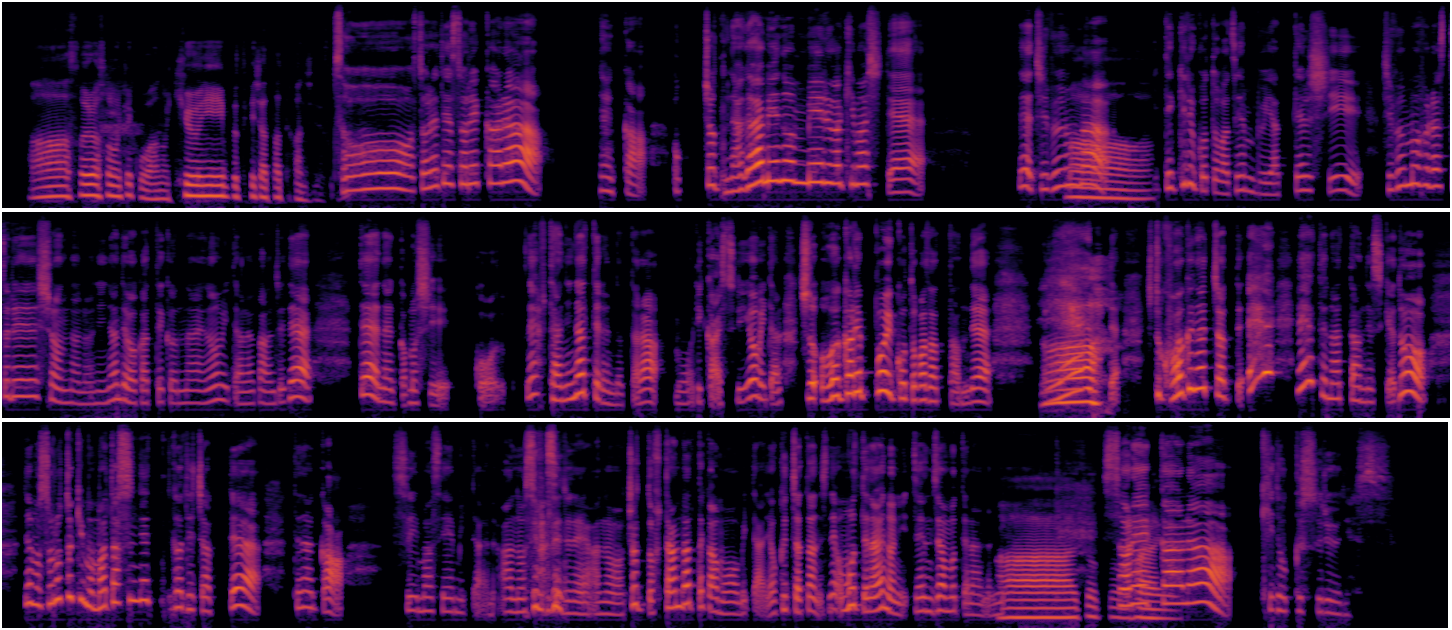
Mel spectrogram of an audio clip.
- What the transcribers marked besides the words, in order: surprised: "え、え"; laughing while speaking: "すいませんじゃないわ"
- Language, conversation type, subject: Japanese, advice, 批判されたとき、感情的にならずにどう対応すればよいですか？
